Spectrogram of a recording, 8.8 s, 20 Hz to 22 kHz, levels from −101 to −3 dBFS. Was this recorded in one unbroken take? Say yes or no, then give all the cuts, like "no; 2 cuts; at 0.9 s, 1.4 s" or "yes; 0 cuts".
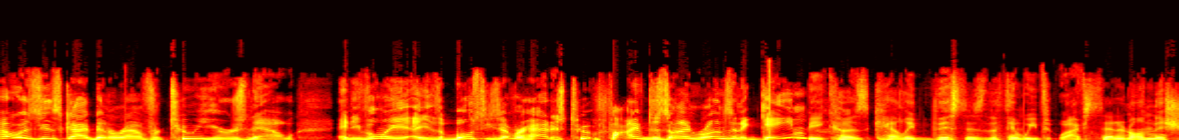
yes; 0 cuts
